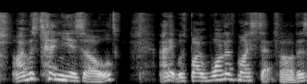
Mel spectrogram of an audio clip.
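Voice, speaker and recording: Animated and fairly quick, a woman speaks in a British accent, with a dry, close sound and no echo. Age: 60s. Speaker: ADHD campaigner and author. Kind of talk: interview.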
